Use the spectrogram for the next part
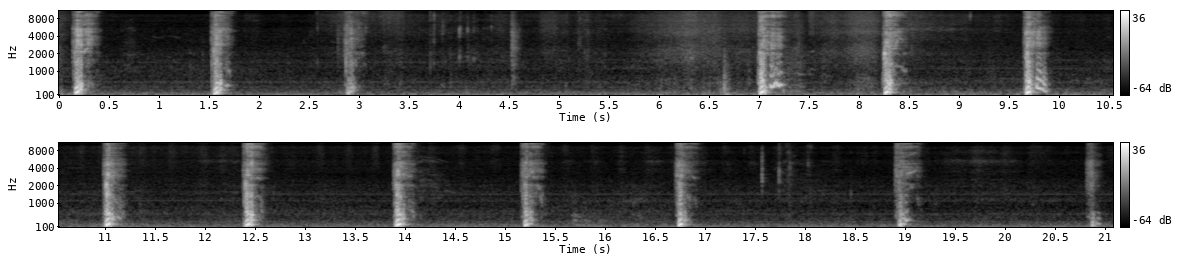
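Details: Old Poodle coughing on waking in cold weather, a run of about a dozen short, sharp, dry coughs over twenty seconds, then trying to go back to sleep; dog cough.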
